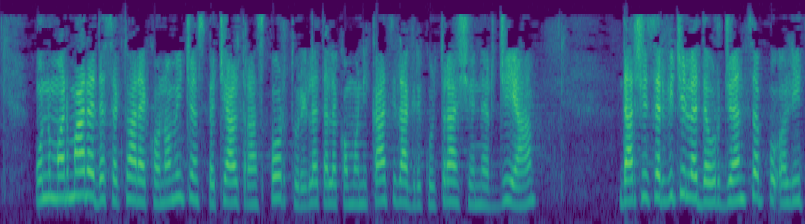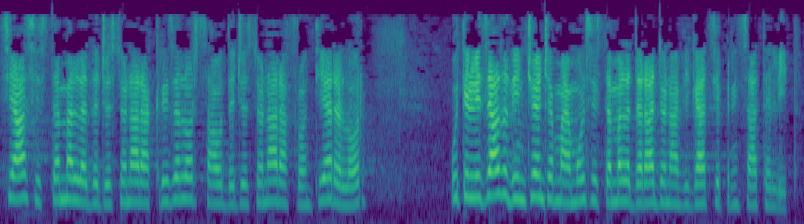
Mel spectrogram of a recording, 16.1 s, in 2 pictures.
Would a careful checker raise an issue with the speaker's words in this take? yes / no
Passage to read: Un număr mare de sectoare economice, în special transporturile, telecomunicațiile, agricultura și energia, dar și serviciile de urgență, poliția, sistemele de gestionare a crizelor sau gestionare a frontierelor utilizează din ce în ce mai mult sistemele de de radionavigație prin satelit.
yes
